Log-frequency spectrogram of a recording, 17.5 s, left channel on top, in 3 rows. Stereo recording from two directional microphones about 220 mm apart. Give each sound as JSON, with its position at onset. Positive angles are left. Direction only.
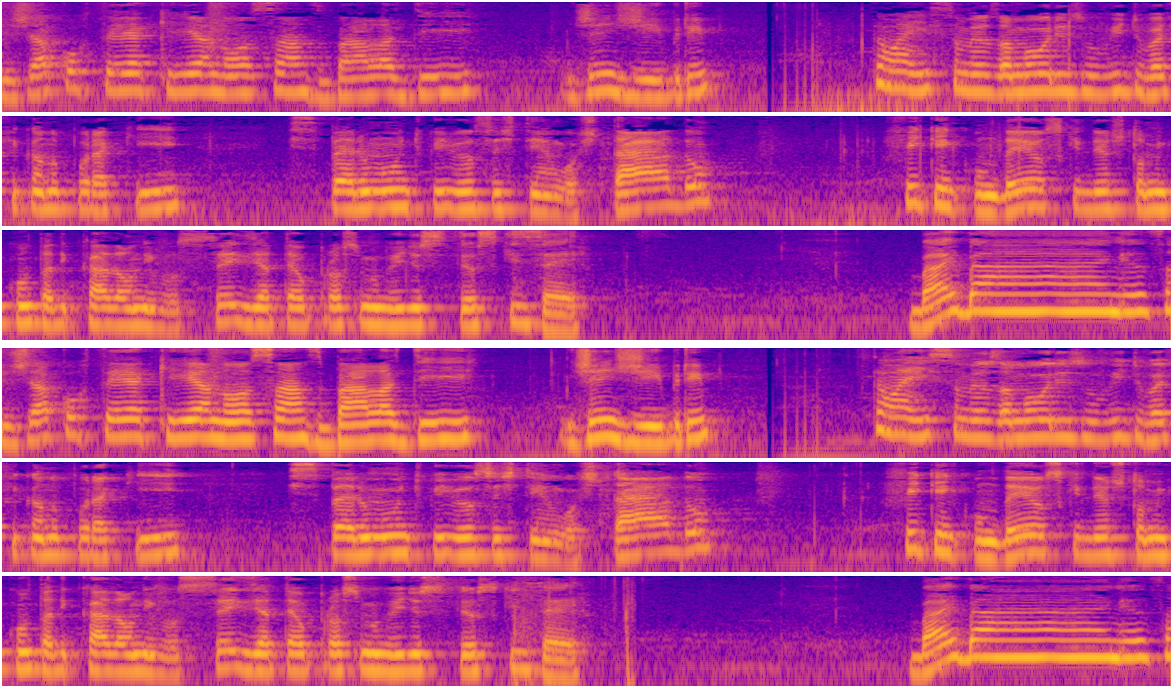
{"t": 0.0, "sound": "speech", "side_deg": -35}
{"t": 4.4, "sound": "speech", "side_deg": 0}
{"t": 16.3, "sound": "speech", "side_deg": 0}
